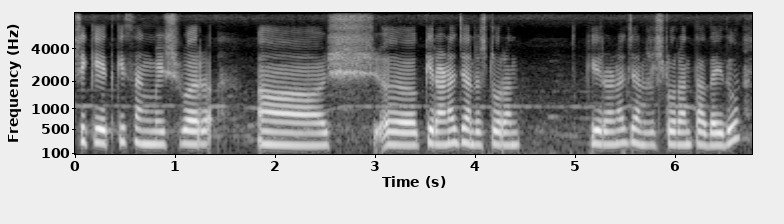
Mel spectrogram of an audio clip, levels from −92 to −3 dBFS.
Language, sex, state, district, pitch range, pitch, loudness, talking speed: Kannada, female, Karnataka, Bidar, 220-245 Hz, 230 Hz, -16 LUFS, 125 wpm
